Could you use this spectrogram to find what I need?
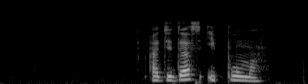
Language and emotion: Russian, neutral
